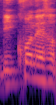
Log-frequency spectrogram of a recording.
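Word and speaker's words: Nikon: 이거는 니콘에서 나온, 외국분들은 나이콘이라고 발음을 하더라고요.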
